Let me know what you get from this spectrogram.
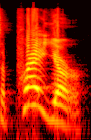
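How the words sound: The word is said with a Southern American accent. "If you say it with a southern accent"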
